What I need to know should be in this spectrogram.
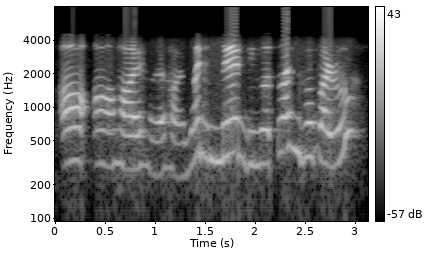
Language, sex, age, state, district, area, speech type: Assamese, female, 18-30, Assam, Nalbari, rural, conversation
